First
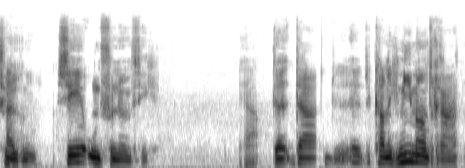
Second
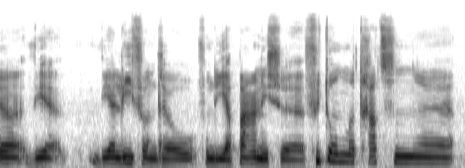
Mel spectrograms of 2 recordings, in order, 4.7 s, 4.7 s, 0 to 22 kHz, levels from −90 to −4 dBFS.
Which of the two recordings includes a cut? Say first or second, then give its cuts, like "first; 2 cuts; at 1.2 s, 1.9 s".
second; 2 cuts; at 1.6 s, 2.0 s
